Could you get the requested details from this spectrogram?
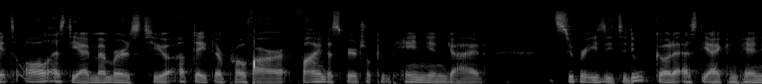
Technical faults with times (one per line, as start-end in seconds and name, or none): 2.53 damaged data in a compressed stream
6.32 damaged data in a compressed stream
